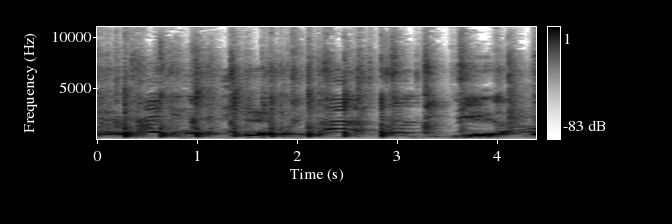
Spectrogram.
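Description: Hands clapping a steady beat, about three claps a second, along with singing.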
